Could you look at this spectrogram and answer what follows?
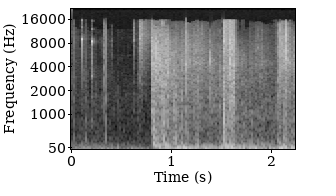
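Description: Grenade explosion and gunfire in Call of Duty: Vanguard's Eagle's Nest Domination match, with faint tapping followed by a loud, sudden blast and a burst of shots rattling close by.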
